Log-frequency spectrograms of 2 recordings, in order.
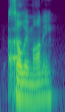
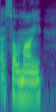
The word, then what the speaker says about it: Soleimani: Soleimani. – Yeah, Soleimani.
